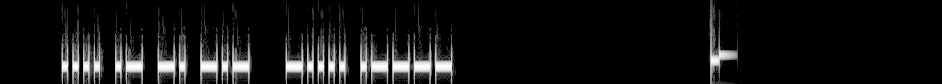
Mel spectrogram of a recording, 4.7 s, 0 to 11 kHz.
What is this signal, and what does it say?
Morse code, heard as a keyed tone, about 44 wpm, 700 Hz. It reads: HANK 61
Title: CWT Exchange 45wpm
